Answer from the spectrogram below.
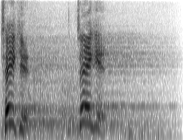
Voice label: Hockey Male "Take It"; Hockey Vocal Sounds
